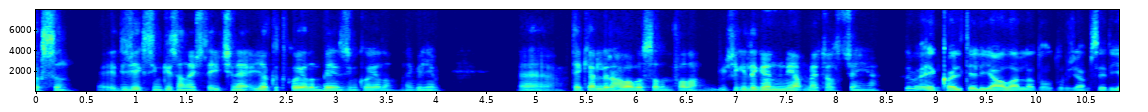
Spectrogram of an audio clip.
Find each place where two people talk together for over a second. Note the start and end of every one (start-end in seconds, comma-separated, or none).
none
